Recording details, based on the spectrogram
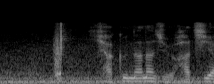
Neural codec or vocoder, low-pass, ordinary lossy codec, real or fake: none; 7.2 kHz; none; real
